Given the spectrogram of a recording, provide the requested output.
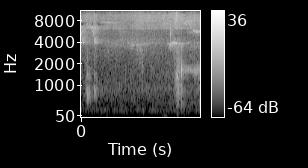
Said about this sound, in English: It's around 5:30 PM. But I can hear a lot of birds, as I'm sure you can too.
